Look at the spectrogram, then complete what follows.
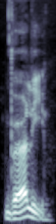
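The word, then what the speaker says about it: Wehrle: Cole Wörl, oder wie spricht man denn aus? – Cole Wörli. – Wörli. – Ja.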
